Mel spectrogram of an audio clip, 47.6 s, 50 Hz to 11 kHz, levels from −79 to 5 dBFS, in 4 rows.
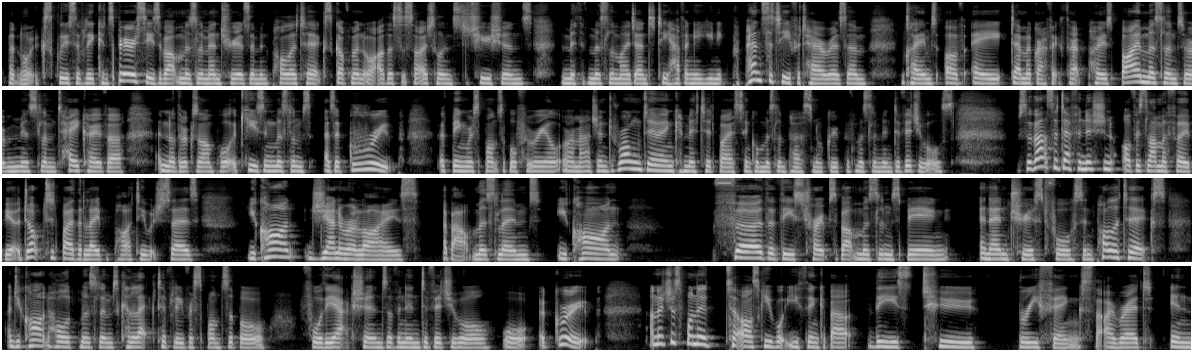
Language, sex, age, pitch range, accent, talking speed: English, female, 30-49, 175-195 Hz, British, 165 wpm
